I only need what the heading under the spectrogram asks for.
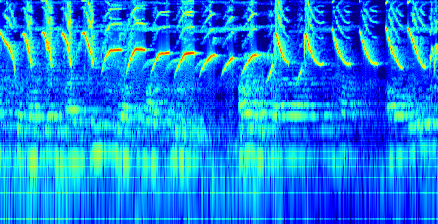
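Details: Canary singing energetically in captivity, delivering repeated high downward-sweeping whistled notes, about three per second, in varied phrases with brief rolling passages, loud and clear over a quiet low hum.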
